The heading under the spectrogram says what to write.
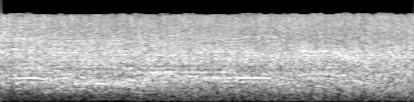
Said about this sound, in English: So it's funny because you hear in that clip, it sounds like the audience applauding cuts in a little too quick. So it's like it sounds like the audio has been manipulated. I don't know if that's true. Maybe it's just the way they cut it.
